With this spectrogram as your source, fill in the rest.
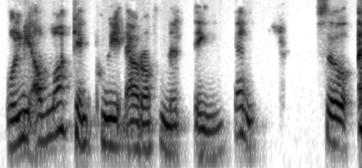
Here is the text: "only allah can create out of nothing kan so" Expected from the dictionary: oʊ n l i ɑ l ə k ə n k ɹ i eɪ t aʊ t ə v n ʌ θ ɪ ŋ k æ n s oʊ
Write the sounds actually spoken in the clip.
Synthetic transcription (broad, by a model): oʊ n l i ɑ l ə k ə n k ɹ i eɪ t aʊ t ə f n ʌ t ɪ ŋ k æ n s oʊ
